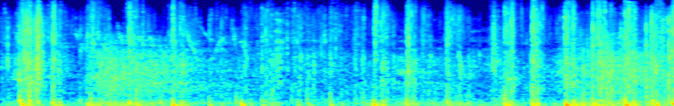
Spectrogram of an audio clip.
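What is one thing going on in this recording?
Footsteps thud on pavement.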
